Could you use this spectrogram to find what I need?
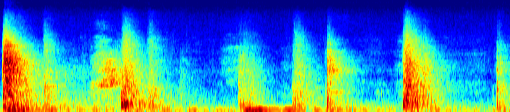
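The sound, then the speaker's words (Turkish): A door being broken down: a series of heavy, dull thuds and bangs at an irregular rhythm, several of them loud and booming, with rattling between the blows. “Kırın kapıyı.”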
